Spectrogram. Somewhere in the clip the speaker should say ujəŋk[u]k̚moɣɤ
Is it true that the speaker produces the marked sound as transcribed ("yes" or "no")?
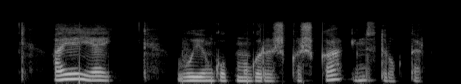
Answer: no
